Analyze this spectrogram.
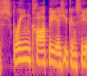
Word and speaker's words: scrcpy: method it is called screen copy as you can see it's written like this scr cpy I don't know why it's written the way but it is pronounced as screen copy and this software is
